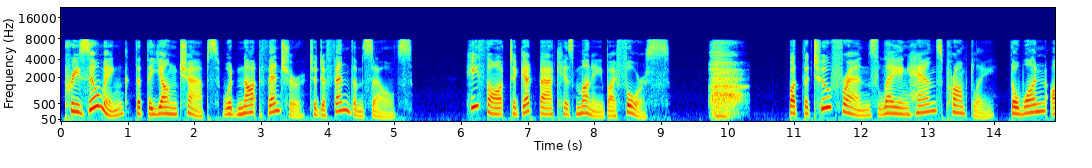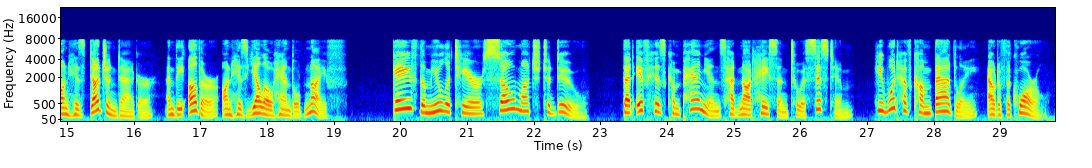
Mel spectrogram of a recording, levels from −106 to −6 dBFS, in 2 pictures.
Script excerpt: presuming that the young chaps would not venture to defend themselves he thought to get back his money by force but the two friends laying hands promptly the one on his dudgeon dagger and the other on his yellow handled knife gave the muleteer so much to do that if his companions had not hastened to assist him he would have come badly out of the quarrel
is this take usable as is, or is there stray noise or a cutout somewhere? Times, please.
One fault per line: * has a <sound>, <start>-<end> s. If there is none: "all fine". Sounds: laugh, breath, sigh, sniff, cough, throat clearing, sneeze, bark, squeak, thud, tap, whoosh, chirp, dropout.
* has a sigh, 9.7-10.3 s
